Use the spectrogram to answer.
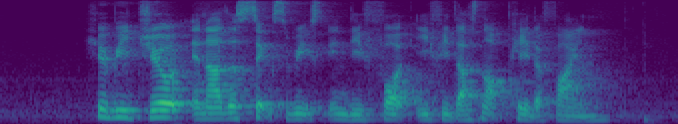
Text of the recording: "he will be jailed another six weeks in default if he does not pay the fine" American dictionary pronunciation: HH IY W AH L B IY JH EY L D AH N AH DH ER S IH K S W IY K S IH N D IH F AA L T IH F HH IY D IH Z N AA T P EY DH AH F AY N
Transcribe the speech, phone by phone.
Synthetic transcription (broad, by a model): HH IY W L B IY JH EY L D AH N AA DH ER S IH K S W IY K S IH N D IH F AA T IH F HH IY D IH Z N AA T P EY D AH F AY N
